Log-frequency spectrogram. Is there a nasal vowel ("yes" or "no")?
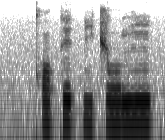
yes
